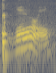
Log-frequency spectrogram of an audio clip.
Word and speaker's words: Laurel: Laurel rhymes with snorrel.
